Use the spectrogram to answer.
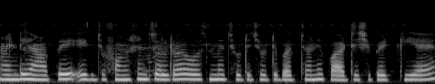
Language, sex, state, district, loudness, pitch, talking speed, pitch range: Hindi, female, Maharashtra, Chandrapur, -24 LUFS, 225 Hz, 220 wpm, 215-230 Hz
